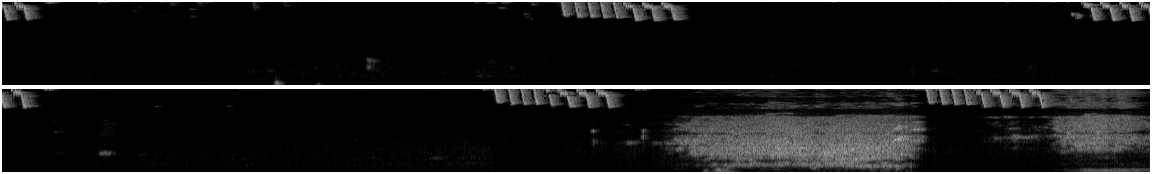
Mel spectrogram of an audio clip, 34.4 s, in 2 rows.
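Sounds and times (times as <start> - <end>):
Canario da Terra singing retinido song: 0.0 - 4.8, 7.1 - 10.4, 15.1 - 18.1, 23.6 - 34.4.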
